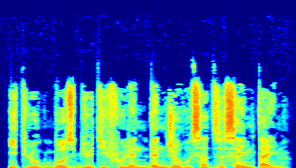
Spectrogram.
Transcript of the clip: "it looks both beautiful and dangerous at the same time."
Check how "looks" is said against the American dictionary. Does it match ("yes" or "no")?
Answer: no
